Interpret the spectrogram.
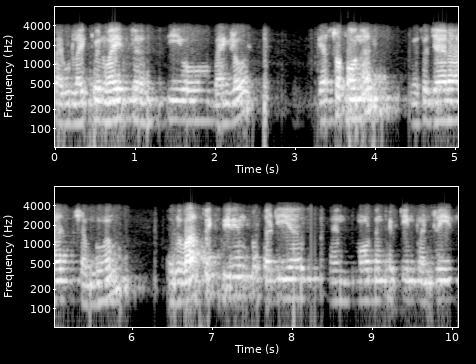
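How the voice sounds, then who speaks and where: A man's voice: mid-range voice, a little hiss or hum. A man acting as master of ceremonies, introducing speakers with hesitant fillers. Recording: distant, echoey hall over tinny PA.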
